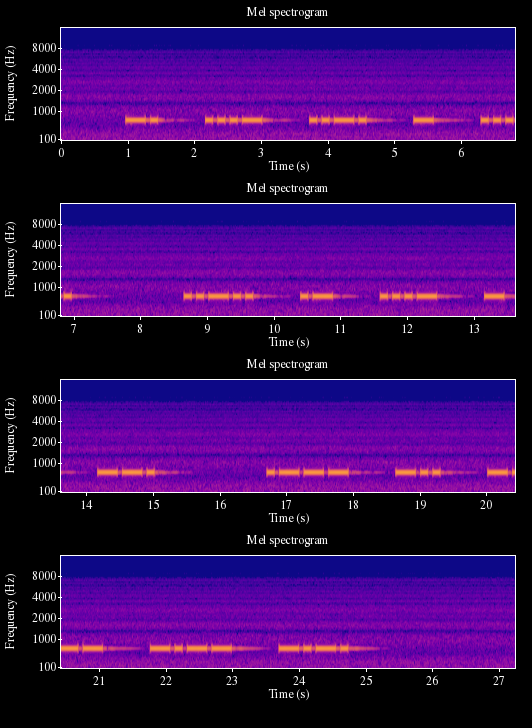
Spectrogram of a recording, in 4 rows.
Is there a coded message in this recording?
Yes: Morse code (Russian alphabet) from 0.9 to 24.8 s, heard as a keyed tone, machine-sent, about 13 wpm, spaced as for 8 wpm, 700 Hz, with room echo. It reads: НЖФТХ ЭАЖТГ ЙДОЫЦ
